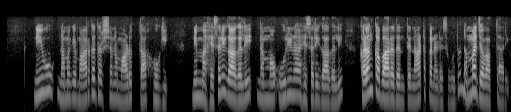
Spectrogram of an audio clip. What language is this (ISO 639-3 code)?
kan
